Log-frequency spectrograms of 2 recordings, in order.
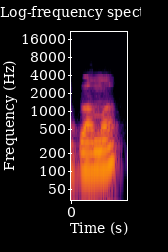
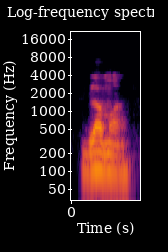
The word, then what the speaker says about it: plumber: He is a plumber. This B is silent. Plumber, plumber.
